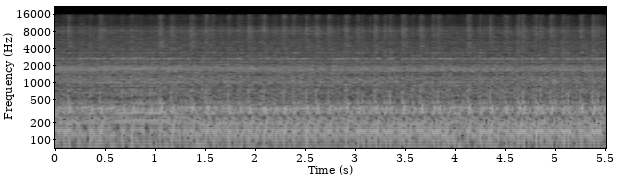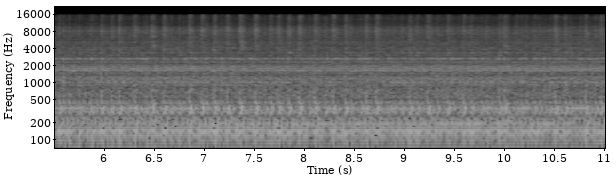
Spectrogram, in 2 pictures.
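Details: Yamaha YZ250 two-stroke motocross bike (270cc/250cc) after full engine rebuild (bottom end, transmission, bearings, clutch, power valve), second start-up after cooling, warming to about 100–125 degrees: crisp even idle, steady ringing exhaust, no misses or knocks; normal warm-up idle.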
